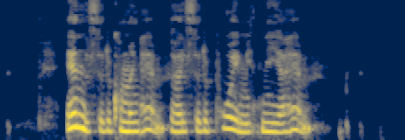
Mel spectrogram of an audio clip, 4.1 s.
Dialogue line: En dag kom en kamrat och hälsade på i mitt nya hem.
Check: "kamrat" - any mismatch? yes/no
yes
